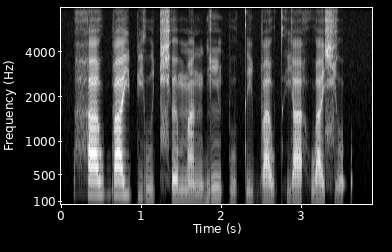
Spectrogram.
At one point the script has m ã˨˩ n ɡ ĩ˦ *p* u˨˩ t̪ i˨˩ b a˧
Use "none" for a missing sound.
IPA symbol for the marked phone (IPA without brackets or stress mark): p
